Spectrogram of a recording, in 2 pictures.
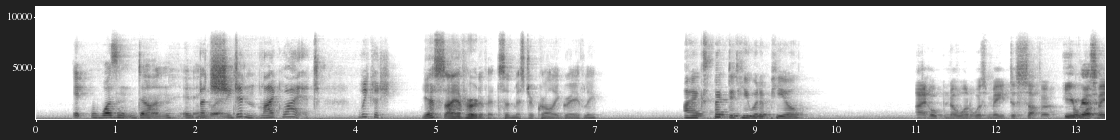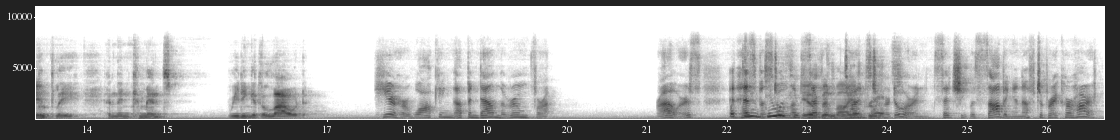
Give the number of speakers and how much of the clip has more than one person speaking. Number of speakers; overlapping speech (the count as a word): six, about 13%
